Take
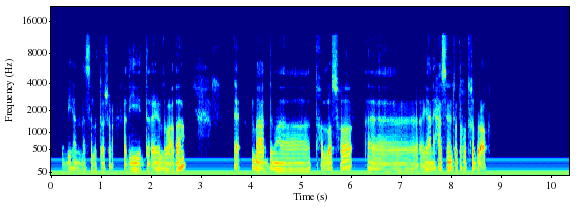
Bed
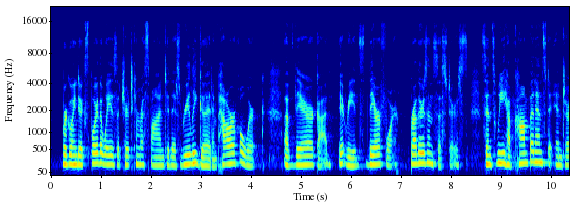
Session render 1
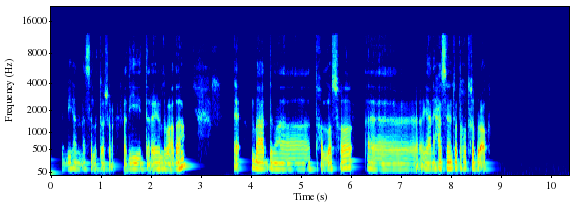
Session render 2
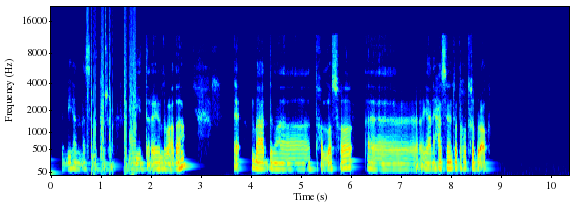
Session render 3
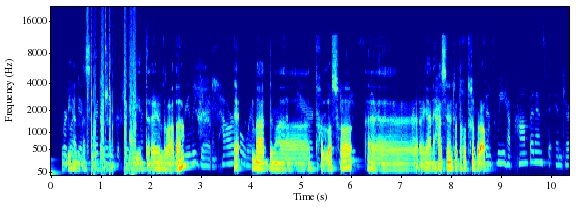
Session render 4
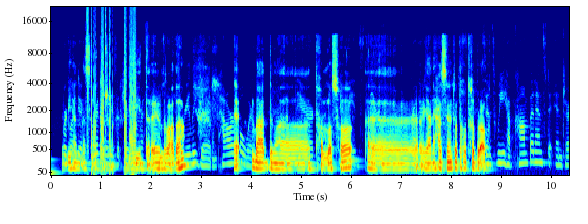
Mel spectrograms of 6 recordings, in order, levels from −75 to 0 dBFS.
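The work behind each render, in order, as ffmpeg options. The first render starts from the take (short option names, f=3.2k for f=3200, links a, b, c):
-af "bandreject=f=50:t=h:w=4,bandreject=f=100:t=h:w=4,bandreject=f=150:t=h:w=4,bandreject=f=200:t=h:w=4,bandreject=f=250:t=h:w=4"
-filter_complex "[0:a]asplit=3[a][b][c];[a]afade=t=out:st=0.69:d=0.02[d];[b]aeval=exprs='(mod(13.3*val(0)+1,2)-1)/13.3':c=same,afade=t=in:st=0.69:d=0.02,afade=t=out:st=1.69:d=0.02[e];[c]afade=t=in:st=1.69:d=0.02[f];[d][e][f]amix=inputs=3:normalize=0,asettb=1/sr,asplit=3[g][h][i];[g]atrim=end=6.904[j];[h]atrim=start=6.9:end=8.34,asetpts=PTS-STARTPTS,afade=t=in:d=0.004:c=qsin,afade=t=out:st=1.436:d=0.004:c=qsin,highshelf=f=7.7k:g=-7.5[k];[i]atrim=start=8.336[l];[j][k]acrossfade=d=0.004:c1=hsin:c2=qsin[m];[m][l]acrossfade=d=0.004:c1=qsin:c2=hsin"
-filter_complex "[1:a]volume=-14dB[a];[0:a][a]amix=inputs=2:normalize=0"
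-af "volume=7.5dB,alimiter=limit=-1dB:level=0:latency=1"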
